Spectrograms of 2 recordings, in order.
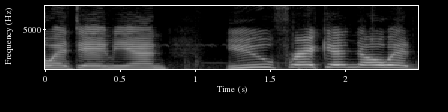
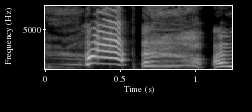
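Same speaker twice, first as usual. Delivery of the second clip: high cackling burst of laughter; loud laugh; 8 dB louder than usual. Real, not acted.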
